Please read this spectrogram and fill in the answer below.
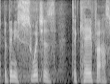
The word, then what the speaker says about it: Cephas: And then he changes his name mid-paragraph and says Cephas or Cephas, as it would be pronounced in Aramaic.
